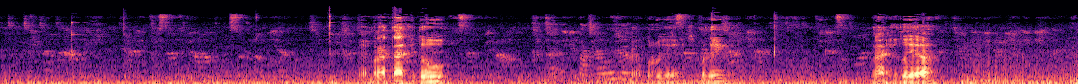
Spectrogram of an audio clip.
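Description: Chopsticks tap lightly against a glass bowl.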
